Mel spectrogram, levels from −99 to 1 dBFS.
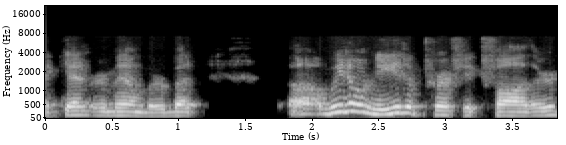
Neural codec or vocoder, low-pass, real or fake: codec, 16 kHz, 4.8 kbps, FACodec; 7.2 kHz; fake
